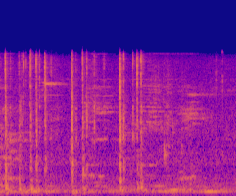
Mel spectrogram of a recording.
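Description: Computer keyboard typing while entering code: quick bursts of sharp, close key clicks in irregular clusters, separated by short pauses, with no talking.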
